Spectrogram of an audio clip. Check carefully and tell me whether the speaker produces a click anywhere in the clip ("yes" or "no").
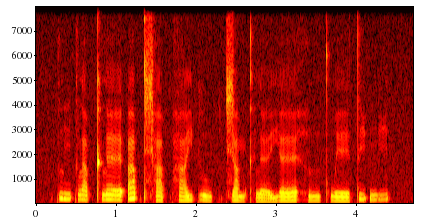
no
